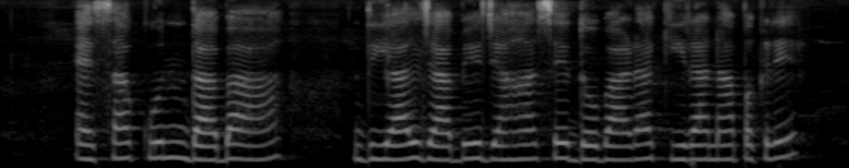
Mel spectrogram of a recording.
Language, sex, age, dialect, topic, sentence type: Magahi, male, 18-24, Northeastern/Surjapuri, agriculture, question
